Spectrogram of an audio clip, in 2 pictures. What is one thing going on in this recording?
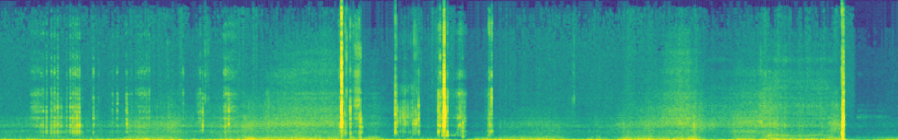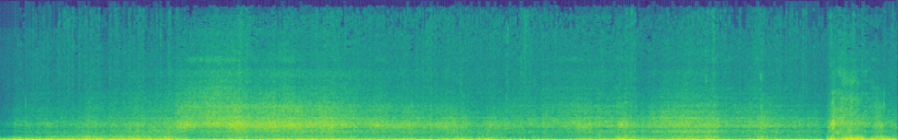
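Strong wind rushes and buffets loudly against the microphone.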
